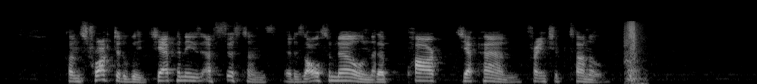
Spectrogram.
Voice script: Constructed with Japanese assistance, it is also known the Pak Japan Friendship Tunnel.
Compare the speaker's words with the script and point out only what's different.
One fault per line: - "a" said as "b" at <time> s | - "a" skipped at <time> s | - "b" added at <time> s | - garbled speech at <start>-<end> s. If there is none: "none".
none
